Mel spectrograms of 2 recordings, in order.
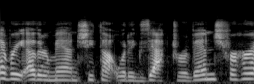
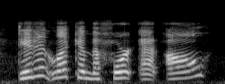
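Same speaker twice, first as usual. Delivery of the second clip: shrill, loud, mocking parody voice; 5 semitones higher, 5 dB louder than usual. In a story, a man on a porch mimics a woman blaming him, in a shrill mimicking voice. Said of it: "he mimicked in a shrill voice".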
